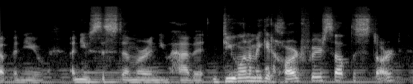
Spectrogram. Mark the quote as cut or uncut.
cut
